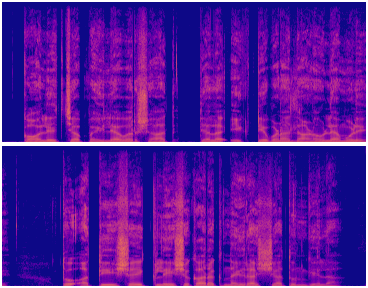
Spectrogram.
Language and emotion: Marathi, sad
